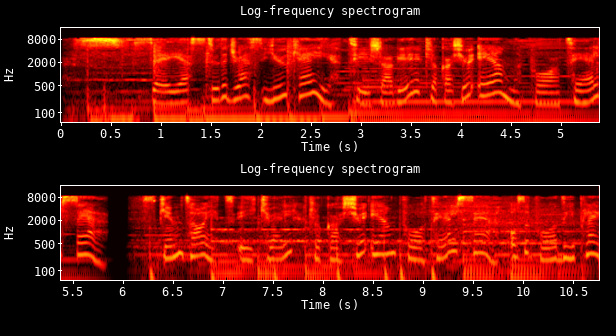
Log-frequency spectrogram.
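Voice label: Norwegian female TV announcer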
